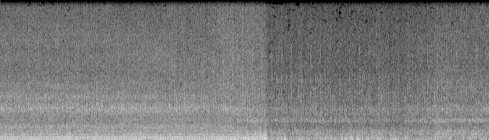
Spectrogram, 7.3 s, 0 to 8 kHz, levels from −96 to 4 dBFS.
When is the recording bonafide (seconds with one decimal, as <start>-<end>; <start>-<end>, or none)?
0.0-1.6; 2.4-7.3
